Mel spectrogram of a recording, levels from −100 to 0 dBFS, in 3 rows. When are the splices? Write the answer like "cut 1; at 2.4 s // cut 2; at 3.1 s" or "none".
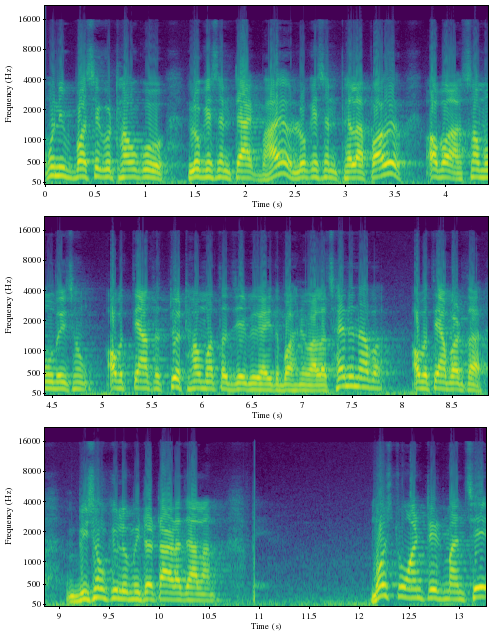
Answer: cut 1; at 10.9 s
